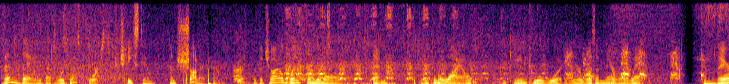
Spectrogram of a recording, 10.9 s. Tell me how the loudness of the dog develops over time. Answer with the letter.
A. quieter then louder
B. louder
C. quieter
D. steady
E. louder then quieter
A.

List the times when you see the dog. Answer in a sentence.
You can hear the dog from 3.5 to 10.6 s.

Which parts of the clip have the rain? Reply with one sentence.
The rain can be heard from 0.0 to 10.9 s.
